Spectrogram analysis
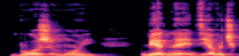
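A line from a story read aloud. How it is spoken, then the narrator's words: Horrified, tearful rasp. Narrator (Russian): с ужасом и слезами на глазах прохрипела Вика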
